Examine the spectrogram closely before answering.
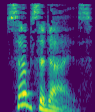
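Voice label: "subsidise", British English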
